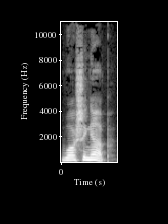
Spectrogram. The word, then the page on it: washing-up: American English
